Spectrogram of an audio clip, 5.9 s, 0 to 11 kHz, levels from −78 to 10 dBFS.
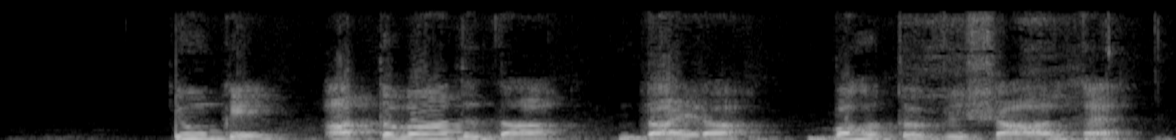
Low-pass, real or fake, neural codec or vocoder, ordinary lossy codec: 9.9 kHz; real; none; AAC, 48 kbps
